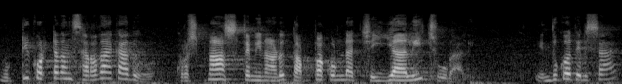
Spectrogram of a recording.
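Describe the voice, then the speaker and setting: A man giving a lively devotional storytelling discourse as a preacher. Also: sits high, moderate pace, slight background noise. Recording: long echoey hall reverb.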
